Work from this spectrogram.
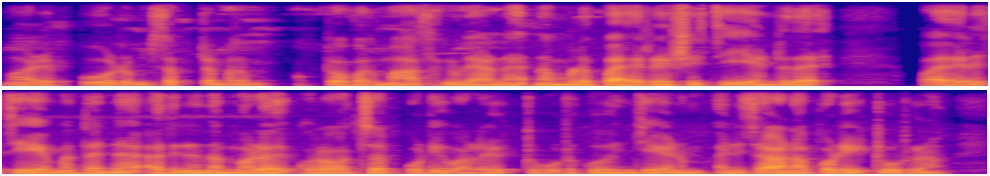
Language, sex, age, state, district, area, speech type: Malayalam, female, 60+, Kerala, Wayanad, rural, spontaneous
